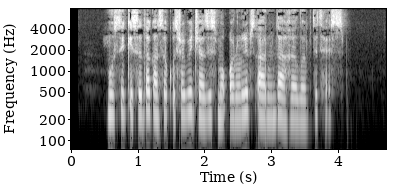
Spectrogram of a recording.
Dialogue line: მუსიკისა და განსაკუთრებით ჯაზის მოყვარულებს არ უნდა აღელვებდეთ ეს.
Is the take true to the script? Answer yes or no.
yes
